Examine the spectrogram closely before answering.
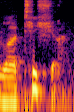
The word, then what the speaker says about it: Leticia: victim of murder and it goes by the name latisha and it is spelled they leticia in the french spelling and it is a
